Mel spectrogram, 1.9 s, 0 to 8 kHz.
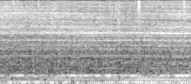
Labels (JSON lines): {"label": "anthrophony, boat engine", "recorder": "SoundTrap 500"}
